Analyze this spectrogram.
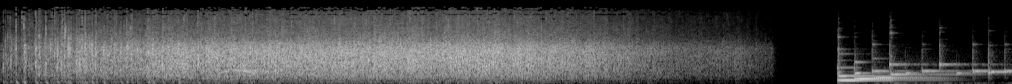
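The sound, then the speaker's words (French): Sustained applause from a large audience, applauding a list of names just read out, fills the first seven seconds, loud and dense, then fades out; after a brief silence, a bright melodic chime jingle plays. “Je vous demande de ne jamais oublier ces noms et peut-être tout simplement les applaudir.”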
